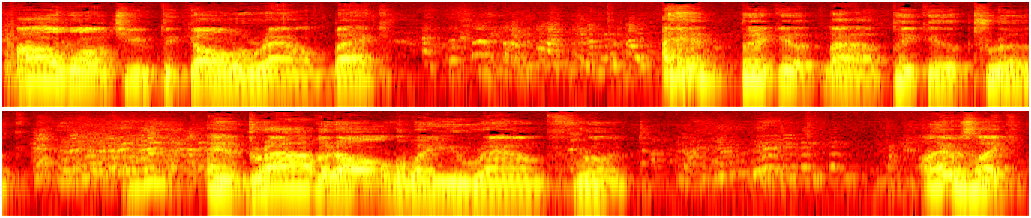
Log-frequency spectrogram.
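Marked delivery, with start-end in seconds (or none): 0.0-11.0 low, dragging Alabama drawl with long pauses; deep, slow mock-Alabama accent. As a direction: draw out each word like a slow Alabaman. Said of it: "the Alabama guy".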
